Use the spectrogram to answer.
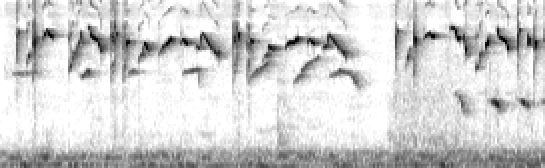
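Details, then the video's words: Lively sunbird song of very high, thin, rapidly repeated chirps and slurred whistles in dense bursts, a short gap near the middle, then more chatter ending in a few lower sliding notes. "KICAU BURUNG KOLIBRI GACOR"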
